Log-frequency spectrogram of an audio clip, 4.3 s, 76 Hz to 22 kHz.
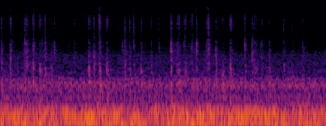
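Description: Fingertips type steadily on a black plastic Perixx Periboard 612 wireless Bluetooth dual ergonomic split keyboard, with a hollow housing and plastic keycaps, resting on a desk. Quick, light clicks and taps run continuously over a strong, steady low rumble that fills most of the sound.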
